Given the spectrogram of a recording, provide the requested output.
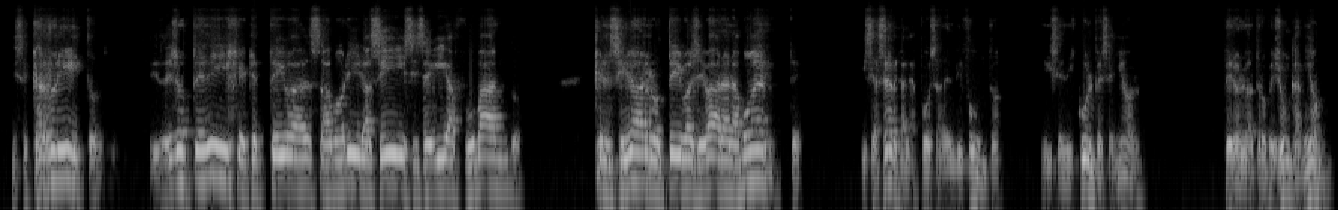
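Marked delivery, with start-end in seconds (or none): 2.3-10.7 mock distressed, anguished, grieving lament. Telling a joke, a mourner speaks to the dead man at the coffin, imitating an anguished voice. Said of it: "dice con voz angustiada".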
